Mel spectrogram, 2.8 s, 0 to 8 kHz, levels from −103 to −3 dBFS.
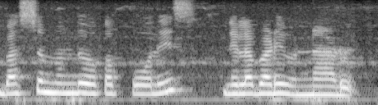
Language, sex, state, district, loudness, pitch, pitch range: Telugu, female, Telangana, Mahabubabad, -12 LUFS, 230 Hz, 220-240 Hz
